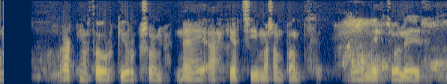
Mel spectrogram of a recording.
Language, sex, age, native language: Icelandic, male, 15, Icelandic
